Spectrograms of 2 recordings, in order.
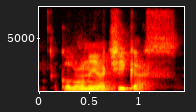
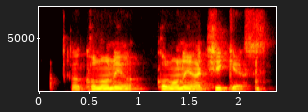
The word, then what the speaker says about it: Colonia Chiques: Ventura County gangs, I would say the biggest neighborhood in Ventura County is probably Colonia Chicas. Colonia Chiques. You gotta say it right.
